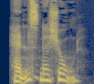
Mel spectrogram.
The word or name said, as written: handelsnation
